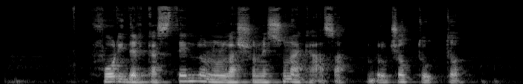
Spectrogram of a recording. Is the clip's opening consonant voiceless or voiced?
voiceless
